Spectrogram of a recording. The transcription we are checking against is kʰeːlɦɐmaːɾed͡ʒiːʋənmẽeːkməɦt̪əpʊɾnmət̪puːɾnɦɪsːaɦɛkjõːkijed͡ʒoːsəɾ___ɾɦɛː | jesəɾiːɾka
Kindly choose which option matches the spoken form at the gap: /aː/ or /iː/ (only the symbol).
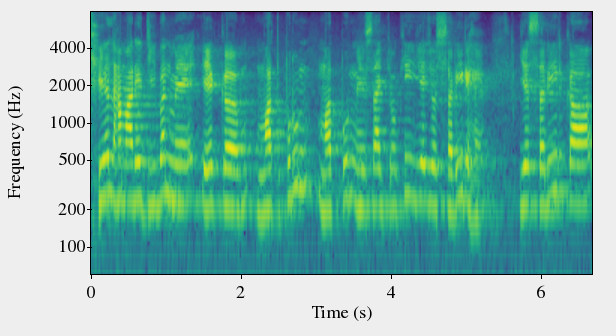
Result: iː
